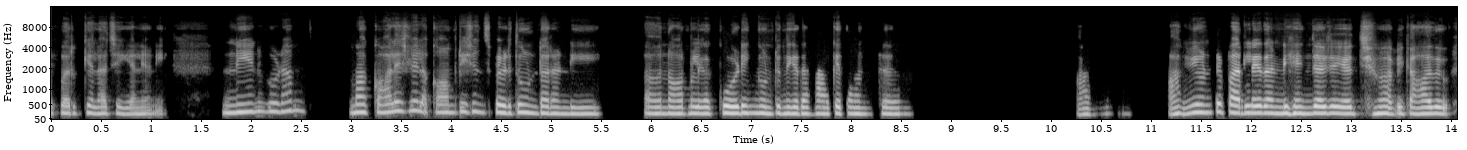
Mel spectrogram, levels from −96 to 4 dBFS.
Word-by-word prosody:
Work 225 Hz, +1 st, -4 dB
ఎలా 210 Hz, 0 st, -2 dB
చేయాలి 200 Hz, 0 st, -3 dB
అని. 235 Hz, -, -11 dB, 0.7 s
నేను 270 Hz, +2 st, 0 dB
కూడా 280 Hz, +1 st, -3 dB, 0.7 s
మా 255 Hz, -, +3 dB, 0.2 s
కాలేజ్‌లో 285 Hz, +4 st, -1 dB
ఇలా 285 Hz, -, -4 dB
కాంపిటీషన్స్ 250 Hz, 0 st, -4 dB
పెడుతూ 235 Hz, +1 st, +1 dB
ఉంటారండి. 210 Hz, -2 st, -1 dB, 0.7 s
ఆహ్, 210 Hz, 0 st, 0 dB
నార్మల్‌గా 210 Hz, 0 st, +1 dB
కోడింగ్ 225 Hz, 0 st, +4 dB
ఉంటుంది 210 Hz, 0 st, 0 dB
కదా! 210 Hz, 0 st, +1 dB
హ్యాకథాన్స్. 205 Hz, -1 st, -2 dB, 1.9 s
అవి, 190 Hz, +2 st, -8 dB, 0.7 s
అవి 210 Hz, +2 st, 0 dB
ఉంటే 245 Hz, +2 st, 0 dB
పర్లేదండి. 225 Hz, -2 st, +5 dB
ఎంజాయ్ 215 Hz, +1 st, +4 dB
చేయొచ్చు. 210 Hz, -1 st, +2 dB, 0.2 s
అవి 205 Hz, +1 st, -1 dB
కాదు. 205 Hz, +1 st, +3 dB
215 Hz, 110 wpm, -21 LUFS, 205-235 Hz, 1.9 s, పర్లేదండి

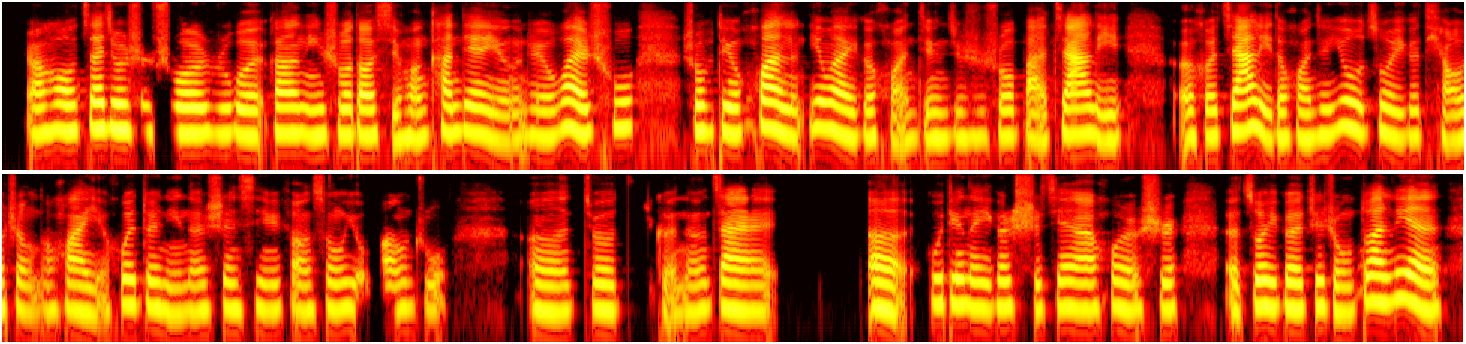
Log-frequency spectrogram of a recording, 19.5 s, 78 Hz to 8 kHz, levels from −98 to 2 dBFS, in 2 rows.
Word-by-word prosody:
然 215 Hz, 0 st, +1 dB
后 235 Hz, 0 st, +4 dB
再 250 Hz, +1 st, +4 dB
就 245 Hz, -1 st, +5 dB
是 235 Hz, -1 st, -5 dB
说， 220 Hz, 0 st, +3 dB
如 215 Hz, 0 st, -1 dB
果 205 Hz, -2 st, +2 dB
刚 220 Hz, -, +3 dB
刚 220 Hz, 0 st, +3 dB
您 205 Hz, 0 st, 0 dB
说 210 Hz, 0 st, 0 dB
到 210 Hz, -1 st, +4 dB
喜 205 Hz, -3 st, -5 dB
欢 190 Hz, 0 st, -1 dB
看 220 Hz, +1 st, +1 dB
电 220 Hz, -3 st, +2 dB
影 185 Hz, +1 st, -4 dB
这 210 Hz, -, -4 dB
个 195 Hz, 0 st, -1 dB
外 245 Hz, -1 st, +6 dB
出， 255 Hz, +3 st, -2 dB, 0.3 s
说 230 Hz, -, +1 dB
不 225 Hz, -, -3 dB
定 220 Hz, -2 st, +2 dB
换 255 Hz, -2 st, +6 dB
了 205 Hz, -, -1 dB
另 255 Hz, 0 st, +1 dB
外 225 Hz, -4 st, +4 dB
一 -, -, -1 dB
个 195 Hz, -, -1 dB
环 185 Hz, -1 st, -5 dB
境， 190 Hz, 0 st, -3 dB
就 195 Hz, 0 st, -6 dB
是 195 Hz, 0 st, -7 dB
说 200 Hz, +1 st, -1 dB
把 200 Hz, -, -1 dB
家 215 Hz, -, +5 dB
里， 180 Hz, -2 st, -2 dB, 0.4 s
呃 195 Hz, -, 0 dB
和 200 Hz, 0 st, -1 dB
家 235 Hz, +4 st, +6 dB
里 230 Hz, -6 st, +2 dB
的 190 Hz, 0 st, 0 dB
环 190 Hz, -1 st, -2 dB
境 210 Hz, +1 st, -2 dB
又 255 Hz, -1 st, +1 dB
做 220 Hz, -1 st, -2 dB
一 190 Hz, -, -3 dB
个 200 Hz, 0 st, -4 dB
调 185 Hz, -2 st, -3 dB
整 195 Hz, -2 st, -5 dB
的 190 Hz, -, -9 dB
话， 195 Hz, -1 st, 0 dB
也 175 Hz, -2 st, -5 dB
会 220 Hz, +3 st, -1 dB
对 210 Hz, -2 st, -2 dB
您 180 Hz, -2 st, -5 dB
的 185 Hz, 0 st, -4 dB
身 195 Hz, 0 st, -4 dB
心 195 Hz, 0 st, -6 dB
放 185 Hz, -2 st, -4 dB
松 195 Hz, +1 st, -4 dB
有 200 Hz, -, -7 dB
帮 195 Hz, +2 st, -4 dB
助。 -, -, -10 dB, 0.5 s
呃， 185 Hz, -2 st, -1 dB
就 195 Hz, -1 st, -1 dB, 0.2 s
可 -, -, -7 dB
能 185 Hz, +2 st, -4 dB
在， 190 Hz, -3 st, +1 dB, 0.6 s
呃， 200 Hz, -3 st, +3 dB
固 225 Hz, -, -2 dB
定 225 Hz, -1 st, 0 dB
的 210 Hz, -2 st, -1 dB
一 200 Hz, -, -1 dB
个 210 Hz, +1 st, -1 dB
时 190 Hz, -, -6 dB
间 210 Hz, +2 st, -2 dB
啊， 195 Hz, 0 st, +2 dB
或 205 Hz, 0 st, -2 dB
者 190 Hz, -, -3 dB
是， 195 Hz, 0 st, -4 dB, 0.3 s
呃， 190 Hz, -, -2 dB
做 215 Hz, +4 st, +2 dB
一 205 Hz, -, +2 dB
个 200 Hz, -2 st, +2 dB
这 210 Hz, +2 st, -2 dB
种 180 Hz, -3 st, -4 dB
锻 240 Hz, +3 st, +4 dB
炼， 230 Hz, -6 st, +3 dB
205 Hz, 280 characters per minute, -23 LUFS, 195-220 Hz, 0.6 s, 外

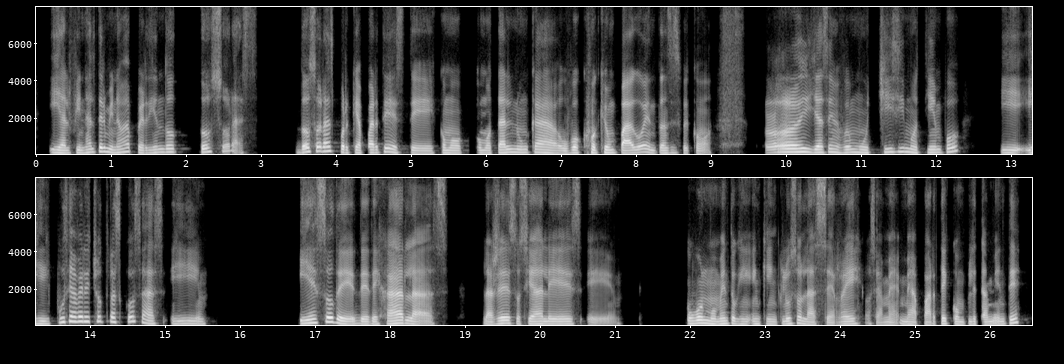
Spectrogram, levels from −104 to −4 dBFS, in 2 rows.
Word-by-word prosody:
y 150 Hz, -3 st, 0 dB
al 135 Hz, -1 st, +1 dB
final 150 Hz, +5 st, -3 dB
terminaba 185 Hz, -2 st, +1 dB
perdiendo 170 Hz, +1 st, -2 dB, 0.3 s
2 185 Hz, +1 st, 0 dB
horas, 115 Hz, -, -8 dB, 0.5 s
2 205 Hz, +2 st, +2 dB
horas, 225 Hz, +1 st, +3 dB
porque 155 Hz, -8 st, 0 dB
aparte, 155 Hz, +6 st, +1 dB
este, 135 Hz, -5 st, -3 dB
como 130 Hz, -2 st, -2 dB
como 135 Hz, -2 st, -2 dB
tal 150 Hz, +5 st, +2 dB
nunca 155 Hz, -4 st, +1 dB
hubo 130 Hz, +4 st, +1 dB
como 150 Hz, -, +1 dB
que 150 Hz, -, 0 dB
un 145 Hz, 0 st, +1 dB
pago, 140 Hz, +4 st, +4 dB
entonces 140 Hz, -3 st, -2 dB
fue 130 Hz, -, -6 dB
como: -, -, -6 dB, 0.7 s
"Ay, 180 Hz, +4 st, +5 dB
ya 160 Hz, 0 st, +4 dB
se 175 Hz, +3 st, -2 dB
me 160 Hz, -, -2 dB
fue 155 Hz, +2 st, -1 dB
muchísimo 165 Hz, +3 st, -2 dB
tiempo", 160 Hz, -, -2 dB, 0.5 s
y 145 Hz, -1 st, -2 dB
y 140 Hz, 0 st, -3 dB
pude 230 Hz, -, -1 dB
haber 255 Hz, 0 st, +4 dB
hecho 255 Hz, +1 st, -1 dB
otras 240 Hz, -2 st, -2 dB
cosas, 155 Hz, -, -2 dB
y 145 Hz, 0 st, -3 dB, 1.3 s
y 160 Hz, +3 st, +3 dB
eso 235 Hz, +5 st, +5 dB
de 150 Hz, -, +4 dB
de 130 Hz, -3 st, +1 dB
dejar 145 Hz, +6 st, +4 dB
las 140 Hz, -5 st, 0 dB, 0.4 s
las 120 Hz, 0 st, -1 dB
redes 160 Hz, +1 st, +4 dB
sociales, 135 Hz, -1 st, +1 dB
eh, 80 Hz, -6 st, -8 dB, 0.9 s
hubo 150 Hz, +2 st, +4 dB
un 165 Hz, -1 st, +4 dB
momento 145 Hz, +2 st, +2 dB
que 130 Hz, -1 st, -4 dB
en 135 Hz, -1 st, -2 dB
que, 130 Hz, -, -6 dB
incluso, 140 Hz, +6 st, -1 dB
las 120 Hz, -4 st, -1 dB
cerré. 130 Hz, +7 st, -1 dB
O -, -, -14 dB
sea, 100 Hz, -7 st, -7 dB
me 115 Hz, -2 st, -4 dB
me 125 Hz, -2 st, -2 dB
aparté 120 Hz, +5 st, -1 dB
completamente, 130 Hz, -, -1 dB
145 Hz, 145 wpm, -22 LUFS, 130-170 Hz, 1.3 s, Ay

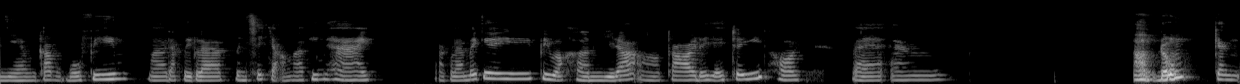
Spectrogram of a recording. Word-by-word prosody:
nhà 180 Hz, 0 st, -3 dB
mình 180 Hz, -, -7 dB
coi 205 Hz, 0 st, -3 dB
một 185 Hz, -2 st, -11 dB
bộ 180 Hz, +1 st, -3 dB
phim, 235 Hz, +6 st, +1 dB, 0.2 s
mà 185 Hz, -1 st, -5 dB
đặc 190 Hz, 0 st, -6 dB
biệt 185 Hz, 0 st, -1 dB
là 185 Hz, 0 st, 0 dB
mình 195 Hz, -2 st, -5 dB
sẽ 230 Hz, +4 st, -4 dB
chọn, 180 Hz, +3 st, -7 dB
à, 200 Hz, 0 st, -7 dB
phim 235 Hz, 0 st, -3 dB
hài 200 Hz, -3 st, -2 dB, 0.6 s
hoặc 190 Hz, -1 st, -12 dB
là 185 Hz, 0 st, -3 dB
mấy 225 Hz, +4 st, 0 dB
cái 265 Hz, -2 st, +4 dB, 0.4 s
phim 235 Hz, -3 st, +3 dB
hoạt 190 Hz, -2 st, -1 dB
hình 185 Hz, -2 st, -2 dB
gì 180 Hz, -1 st, +2 dB
đó, 215 Hz, +5 st, +1 dB
ờ, -, -, -10 dB, 0.2 s
coi 200 Hz, 0 st, 0 dB
để 195 Hz, 0 st, -1 dB
giải 195 Hz, +1 st, -2 dB
trí 245 Hz, +8 st, +2 dB, 0.2 s
thôi, 205 Hz, -1 st, -1 dB, 0.5 s
và 195 Hz, -, -4 dB, 0.3 s
ăn 205 Hz, +1 st, -8 dB, 2.0 s
Ờ, 215 Hz, -1 st, +6 dB
đúng! 225 Hz, +10 st, +11 dB, 0.3 s
Căng 220 Hz, -3 st, -2 dB
200 Hz, 175 wpm, -29 LUFS, 185-220 Hz, 2.0 s, đúng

